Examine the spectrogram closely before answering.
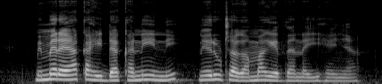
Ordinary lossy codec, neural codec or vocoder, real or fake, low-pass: none; none; real; none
